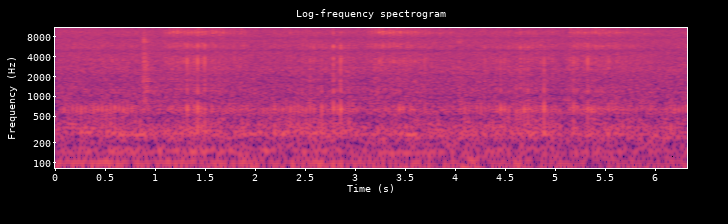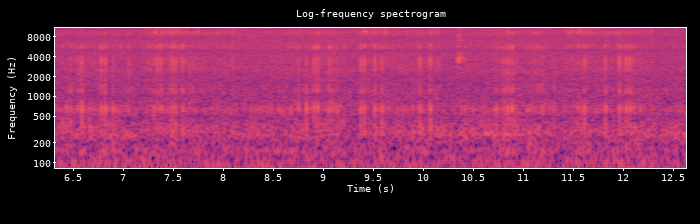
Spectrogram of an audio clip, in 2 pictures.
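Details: A 4-month-old female British Longhair kitten, sleeping in the afternoon while being petted, purrs in a steady, low, rumbling drone.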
